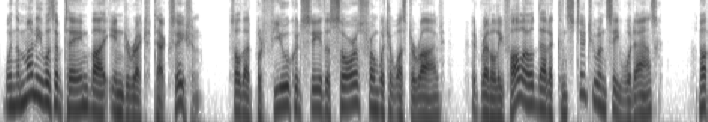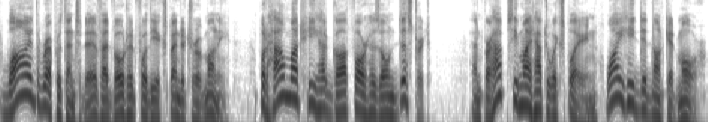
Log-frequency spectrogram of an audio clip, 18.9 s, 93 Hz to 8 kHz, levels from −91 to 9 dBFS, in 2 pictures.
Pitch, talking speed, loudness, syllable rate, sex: 140 Hz, 200 wpm, -19 LUFS, 5.7 syllables/s, male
